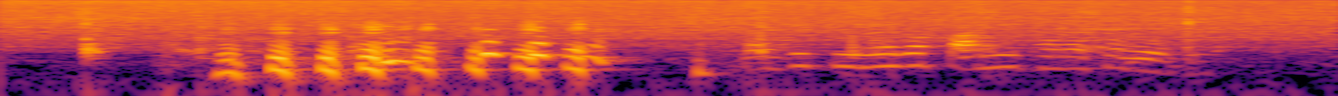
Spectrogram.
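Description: Beef mince and onions frying in a karahi with a steady sizzle as they are stirred. A person's voice cuts in loudly about a second in and again more softly near the middle.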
